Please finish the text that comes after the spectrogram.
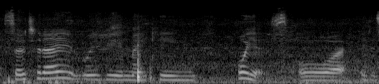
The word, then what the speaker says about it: ollas: Okay, so today we're here making Ollas, or it is spelt O-L-L-A-S, pronounced Ollas or sometimes Ollas.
